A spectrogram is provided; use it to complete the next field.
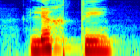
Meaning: to lie down
- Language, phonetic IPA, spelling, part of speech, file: Ukrainian, [lʲɐɦˈtɪ], лягти, verb, Uk-лягти.ogg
